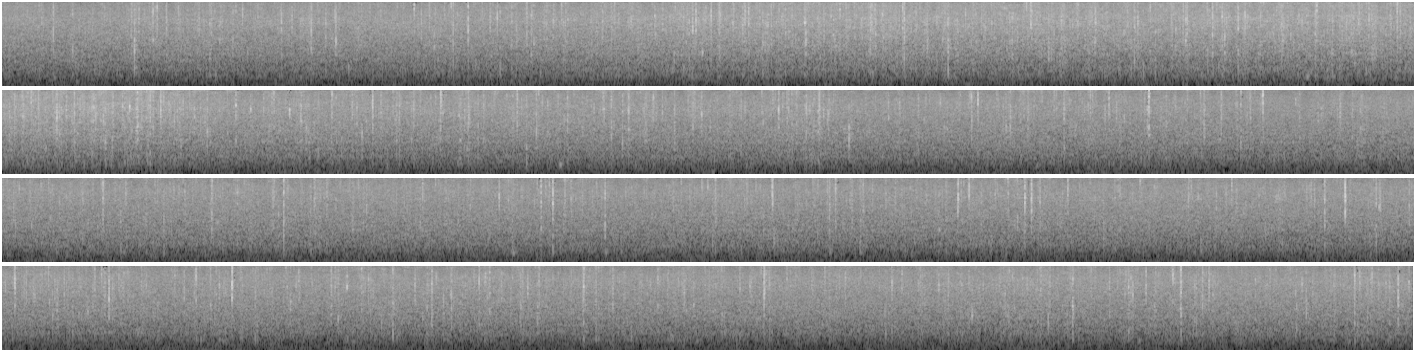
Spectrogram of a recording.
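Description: Steady rain falling, a dense patter of drops with many single drops ticking out sharply on a surface. It is briefly a little heavier a few seconds in.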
